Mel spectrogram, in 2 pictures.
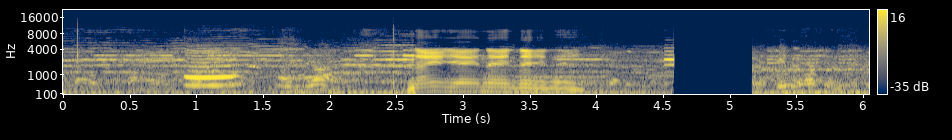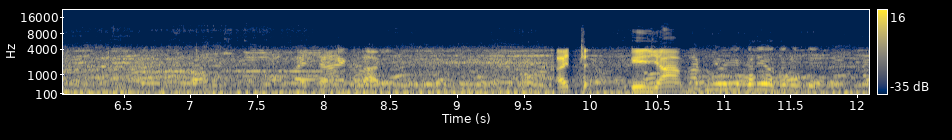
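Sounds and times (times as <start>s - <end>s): engines rumbling: 0.0s - 4.6s, 5.2s - 12.0s
loud high call: 0.8s - 1.9s.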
